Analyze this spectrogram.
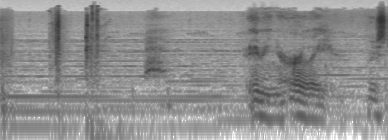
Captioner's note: door clacking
